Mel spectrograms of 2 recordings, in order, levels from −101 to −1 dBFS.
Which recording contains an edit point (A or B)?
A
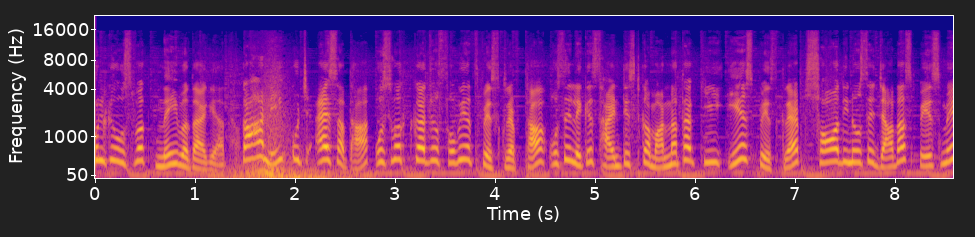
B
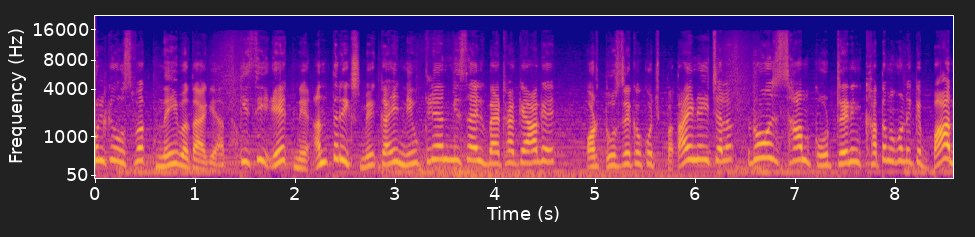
B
